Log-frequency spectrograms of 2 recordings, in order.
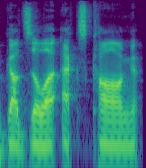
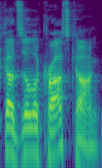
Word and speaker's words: Godzilla x Kong: title um but uh do you think it's pronounced Godzilla X Kong I just say that because there's a video game called Street Fighter X Tekken for the franchises fight each other but it's pronounced Street Fighter cross Tekken maybe it's Godzilla cross Kong that would also be cool I accept that still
